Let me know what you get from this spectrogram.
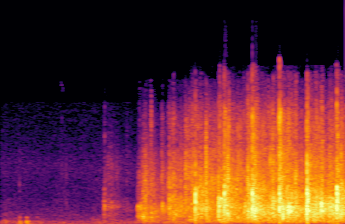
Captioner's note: applause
